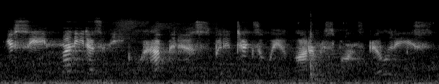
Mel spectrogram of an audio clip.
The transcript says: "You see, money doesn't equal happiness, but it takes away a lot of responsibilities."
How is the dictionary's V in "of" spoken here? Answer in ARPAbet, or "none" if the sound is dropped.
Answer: V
